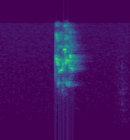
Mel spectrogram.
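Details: A brief, raspy squawk-chirp from a rosy-faced lovebird in a window-side cage shared by five birds, harsh and broad, followed by a faint murmur of background sound.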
